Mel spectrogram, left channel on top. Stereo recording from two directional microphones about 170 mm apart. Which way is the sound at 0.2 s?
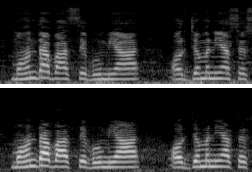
55° left (ahead or behind).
